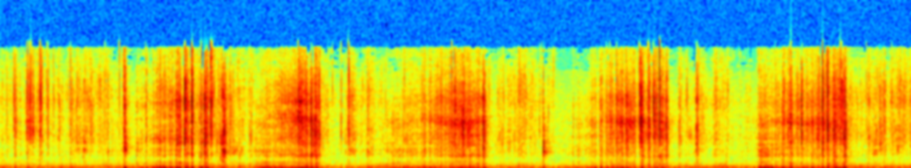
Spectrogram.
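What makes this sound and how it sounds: A small, solid, pink-and-white striped bar of dry soap, held in one hand, is shaved with a metal utility-knife blade, producing crumbly flakes. Bursts of dry, bright scraping and crackling tear through the soap, separated by short quiet pauses.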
